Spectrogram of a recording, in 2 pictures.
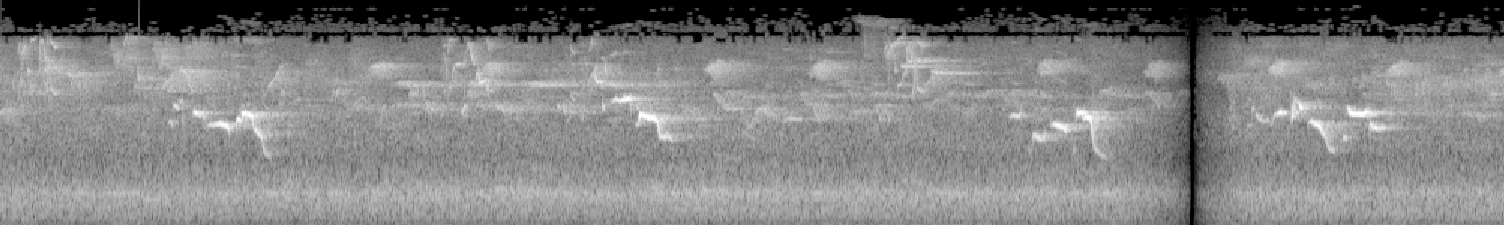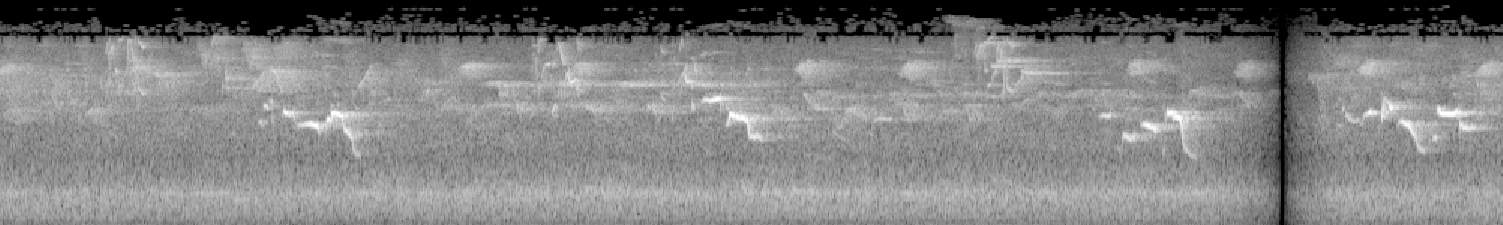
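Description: Birds chirping and calling without pause, with a sharp falling call every few seconds over a steady background hiss. The same stretch of birdsong repeats as a loop, cutting out abruptly twice.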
